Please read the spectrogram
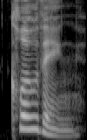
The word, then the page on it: clothing: klóuðiŋ; クロォズィン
